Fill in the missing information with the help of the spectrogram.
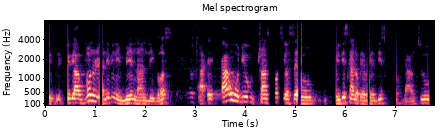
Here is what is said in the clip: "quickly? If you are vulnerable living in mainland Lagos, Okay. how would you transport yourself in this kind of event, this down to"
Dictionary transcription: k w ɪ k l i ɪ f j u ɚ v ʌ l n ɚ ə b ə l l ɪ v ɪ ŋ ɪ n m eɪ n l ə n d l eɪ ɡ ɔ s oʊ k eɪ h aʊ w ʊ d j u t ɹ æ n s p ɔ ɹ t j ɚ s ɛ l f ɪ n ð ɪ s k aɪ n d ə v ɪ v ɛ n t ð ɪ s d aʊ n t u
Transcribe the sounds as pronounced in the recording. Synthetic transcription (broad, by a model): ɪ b l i ɪ f j u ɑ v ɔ n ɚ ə ə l l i v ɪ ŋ ɪ n m eɪ n l ə n d l eɪ ɡ ɔ s h aʊ w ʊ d j u t ɹ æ n s p ɔ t j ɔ s ɛ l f ɪ n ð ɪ s k aɪ n d ə v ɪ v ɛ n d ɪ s d aʊ n t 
